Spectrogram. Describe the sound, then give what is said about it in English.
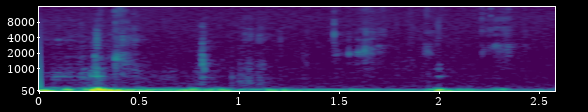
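Crunchy food being chewed right up against the microphone, with a loud bite near the start followed by softer, irregular crunching and mouth sounds. No talking. “Oh, I hear you crunching.”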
